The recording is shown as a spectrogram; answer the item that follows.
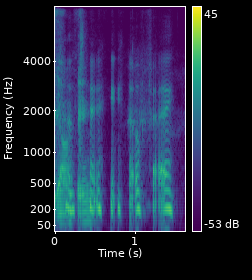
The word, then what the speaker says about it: Yoffe: It's Yoffe, but she pronounces it Yoffe. I don't know. It's Y-O-F-F-E.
